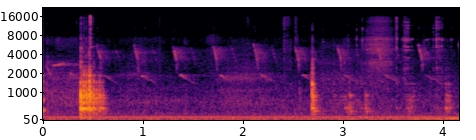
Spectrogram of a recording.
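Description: Birds chirping repeatedly, short downward-sliding calls a couple of times a second, over a steady low hum. A short loud sound comes about half a second in, and a single sharp click a little past the middle.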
